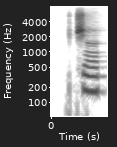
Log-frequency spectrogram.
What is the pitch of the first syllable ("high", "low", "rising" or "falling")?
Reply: low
